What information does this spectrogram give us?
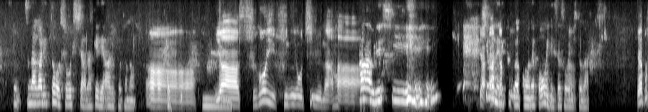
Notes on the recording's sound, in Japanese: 歩きながら1時間、対談する。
